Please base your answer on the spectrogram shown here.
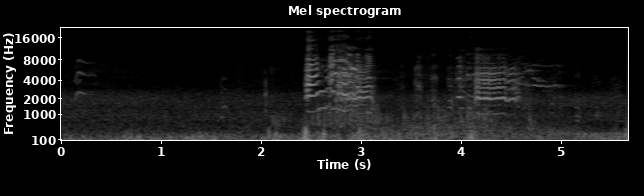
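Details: A seagull at the beach lets out two strong, rich, wavering cries, each about half a second long, a second apart, above the steady hiss and rumble of waves.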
